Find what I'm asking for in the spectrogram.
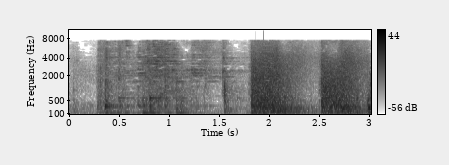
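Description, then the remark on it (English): Two loud gunshots boom about a second apart, each with a harsh ringing tail, following a stretch of clattering, thumping commotion; someone is shooting at two men. “now who in the heck is shooting at us and why?”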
